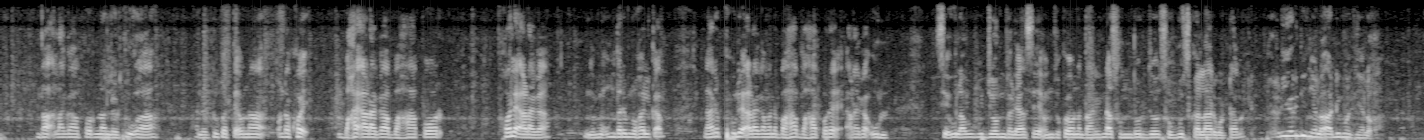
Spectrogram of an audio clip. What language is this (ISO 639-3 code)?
sat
